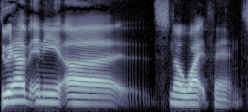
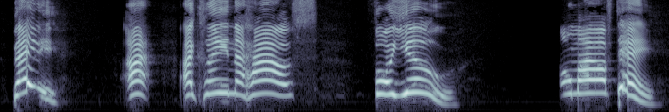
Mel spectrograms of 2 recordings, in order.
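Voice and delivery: much higher, slow and loud; whiny pleading; 14 semitones higher, 10 dB louder, slower than usual. Retold or imitated. Husband whining to his laughing wife, high and slow. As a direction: whine like a hurt husband. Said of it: "finally, I'm like".

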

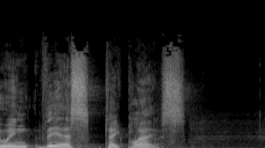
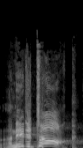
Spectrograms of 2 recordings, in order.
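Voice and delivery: high-pitched comic outburst; eager Peter interrupting; 3 dB louder than usual. Acted. Preacher mimics Peter butting in, high-pitched comic outburst. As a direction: blurt it out in a much higher voice. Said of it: "here comes Peter".

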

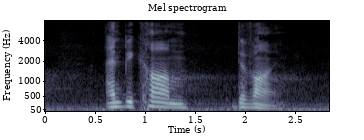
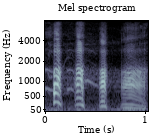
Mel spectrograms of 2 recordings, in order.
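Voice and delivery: staccato villain "ha ha ha"; put-on wicked laugh, higher than speech; evil-sounding laugh; 4 semitones higher, 3 dB louder than usual. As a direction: gloat with an acted evil cackle. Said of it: "an evil-sounding laugh like that was".

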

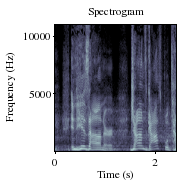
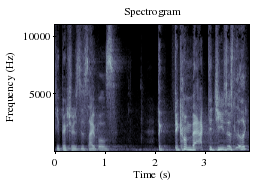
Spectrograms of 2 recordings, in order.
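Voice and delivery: ordinary talk, nothing marked

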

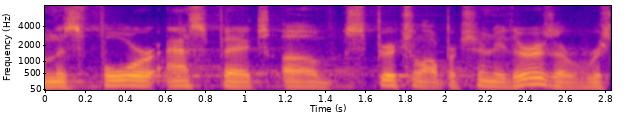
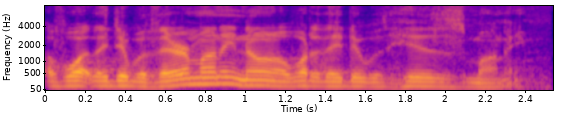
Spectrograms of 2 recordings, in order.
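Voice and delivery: normal talking voice

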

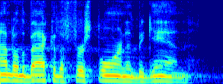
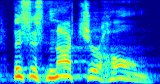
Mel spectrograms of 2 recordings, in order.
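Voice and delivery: angry demand; 8 semitones higher, 3 dB louder, slower than usual. Acted. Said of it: "they demanded".

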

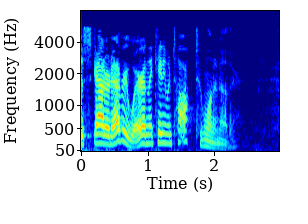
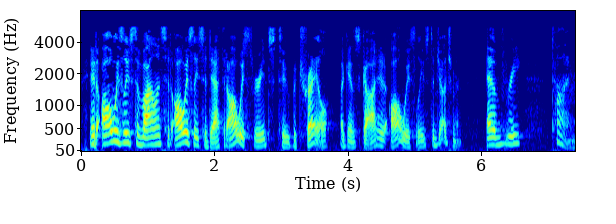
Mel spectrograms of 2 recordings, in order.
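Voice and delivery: repeated lines sinking lower and quieter; fading litany; 3 semitones lower, 4 dB quieter than usual. Real, not acted. Preacher's litany to the congregation, sinking to a hush. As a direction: let each one fall away to near silence.

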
